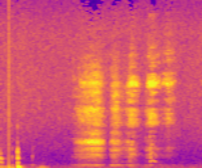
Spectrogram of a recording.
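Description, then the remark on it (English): A brief nose blow: a short sharp snort, then a breathy, rasping gust of air through the nose that trails off. Fairly quiet, with no talking. “I heard you blow your nose.”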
